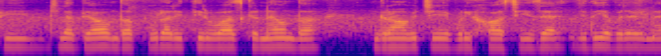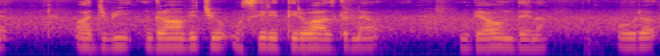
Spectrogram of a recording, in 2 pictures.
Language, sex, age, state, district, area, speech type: Dogri, male, 18-30, Jammu and Kashmir, Reasi, rural, spontaneous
